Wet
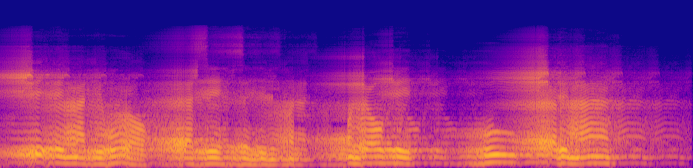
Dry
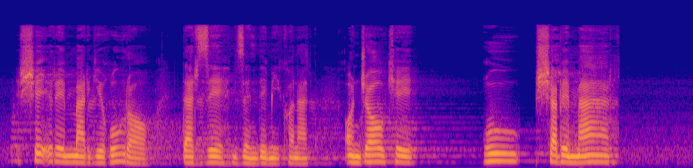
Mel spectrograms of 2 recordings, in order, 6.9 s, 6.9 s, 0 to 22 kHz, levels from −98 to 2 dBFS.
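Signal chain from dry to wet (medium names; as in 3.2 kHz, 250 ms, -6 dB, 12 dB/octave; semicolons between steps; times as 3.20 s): reverse spectral sustain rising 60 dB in 1.10 s; low-pass 1.9 kHz 12 dB/octave; peaking EQ 200 Hz -15 dB 0.54 oct; peak limiter -15.5 dBFS, peak gain reduction 8.5 dB; 2.94–3.49 s: static phaser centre 450 Hz, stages 4; frequency shift -30 Hz; feedback delay 371 ms, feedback 44%, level -15 dB; on a send at -16 dB: reverberation RT60 0.50 s, pre-delay 120 ms; on the sum: trim +7.5 dB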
